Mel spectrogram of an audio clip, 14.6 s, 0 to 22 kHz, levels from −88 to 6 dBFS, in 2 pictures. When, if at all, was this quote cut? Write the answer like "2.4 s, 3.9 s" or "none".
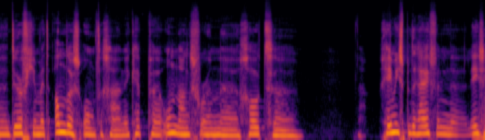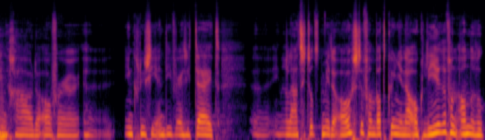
none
